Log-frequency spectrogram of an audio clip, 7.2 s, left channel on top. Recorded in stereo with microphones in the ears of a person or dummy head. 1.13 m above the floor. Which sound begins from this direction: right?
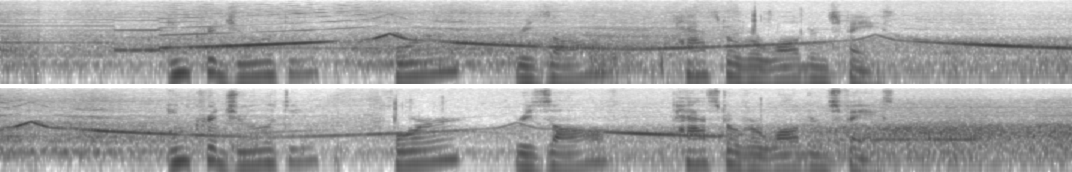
A man speaking, at 1.1 s.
